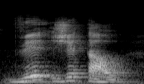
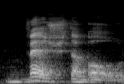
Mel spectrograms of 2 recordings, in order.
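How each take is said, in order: First: Said in the usual way. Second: Vegetable in English, low, slow, stressed on VE; English pronunciation. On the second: Shown as a demonstration. Teacher giving an English example, English pronunciation. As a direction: say vegetable as an English word, first syllable leading. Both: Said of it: "como que é vegetal em inglês?".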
